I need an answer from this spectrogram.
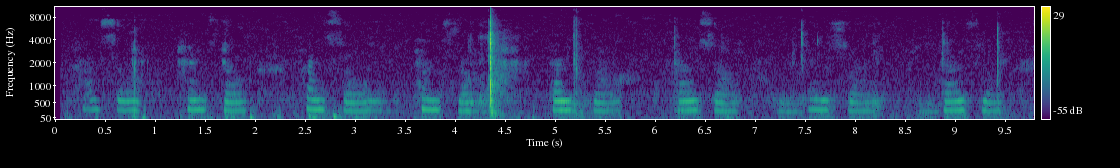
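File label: "pencil", spoken word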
